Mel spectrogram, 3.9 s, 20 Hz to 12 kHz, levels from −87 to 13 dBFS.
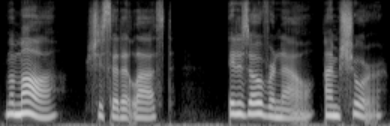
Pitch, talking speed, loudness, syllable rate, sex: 220 Hz, 170 wpm, -16 LUFS, 4.4 syllables/s, female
